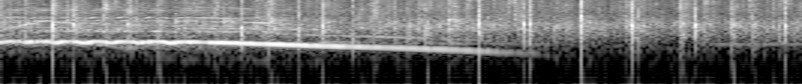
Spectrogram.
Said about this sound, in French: donc on va les inviter sur scène et surtout, on va leur faire un gros tonnerre d'applaudissements.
